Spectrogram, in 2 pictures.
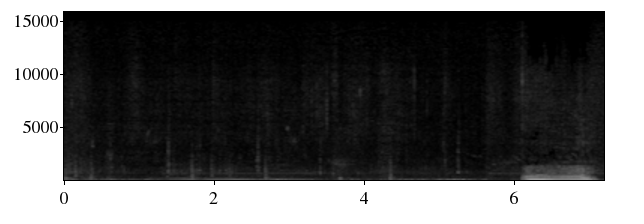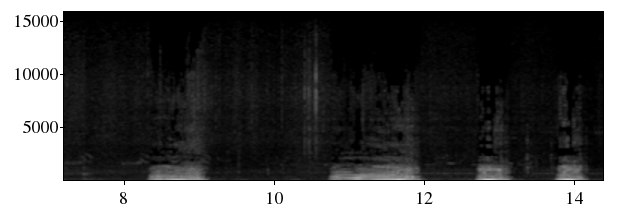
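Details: Lion in an African national park: after a quiet start with a faint low moan, a series of deep, throaty roaring grunts begins at about six seconds, five bursts spaced one to two seconds apart, growing shorter toward the end.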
